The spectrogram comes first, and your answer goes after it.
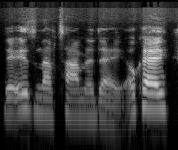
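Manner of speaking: low, quick, quiet correction; matter-of-fact rebuttal. Acted. Speaker answers the too-busy excuse, low matter-of-fact rebuttal. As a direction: drop low and soft to counter the excuse.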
